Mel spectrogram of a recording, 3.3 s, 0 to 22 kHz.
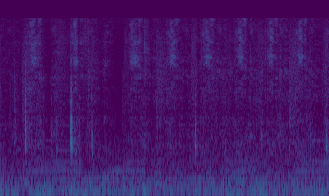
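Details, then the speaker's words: Steam Deck analog thumbstick rolled around: faint dry plastic scratching as the stick shaft grinds against the housing, leaving a black ring; to be fixed by wrapping ASF110 Teflon tape around the shaft. "약간 갈리는 소리가 들리죠 이게 스팀 되게만 있는 문제가 아니고요 웬만한 컨트롤은 싹 다 있다고 보시면 됩니다"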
